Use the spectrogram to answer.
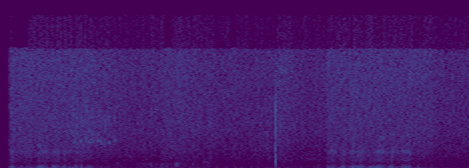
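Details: Napping at midday with a new snore: two low, rumbling snores about three seconds apart, with a faint click between them.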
